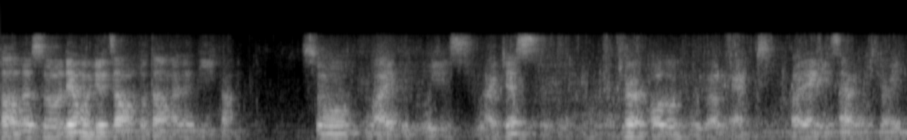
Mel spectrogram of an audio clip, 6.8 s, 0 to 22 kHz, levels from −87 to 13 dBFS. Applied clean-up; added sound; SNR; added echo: neural separator model SepFormer DNS4.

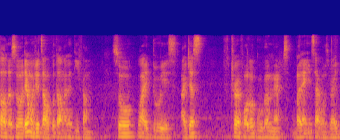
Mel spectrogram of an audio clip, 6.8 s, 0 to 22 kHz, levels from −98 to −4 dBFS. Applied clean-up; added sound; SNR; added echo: none; none; none; none.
